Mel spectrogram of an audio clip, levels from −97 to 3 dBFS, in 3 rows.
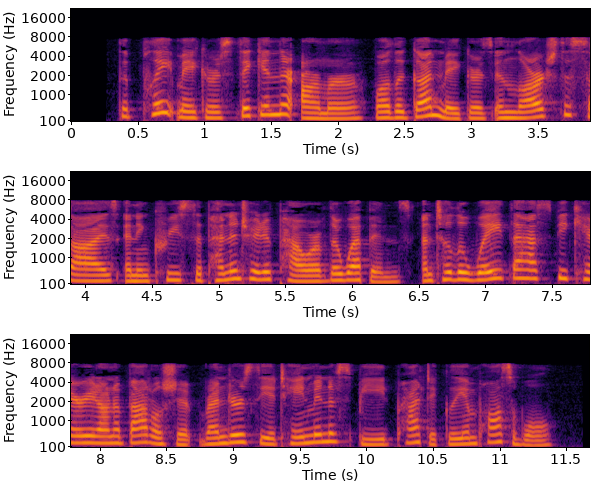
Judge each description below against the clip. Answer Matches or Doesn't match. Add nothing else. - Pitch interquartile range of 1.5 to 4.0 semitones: Doesn't match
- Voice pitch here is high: Matches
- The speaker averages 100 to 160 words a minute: Doesn't match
